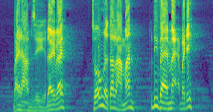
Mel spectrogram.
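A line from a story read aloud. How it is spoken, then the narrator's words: Loud tipsy old man. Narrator (Vietnamese): Do uống vài chén rượu, ông cũng to tiếng mở quát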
